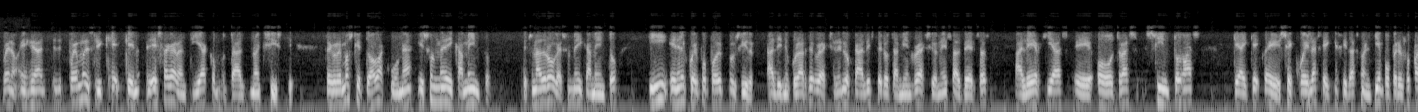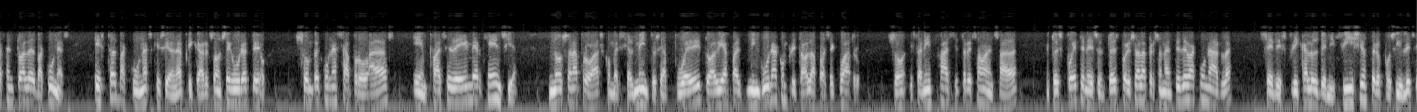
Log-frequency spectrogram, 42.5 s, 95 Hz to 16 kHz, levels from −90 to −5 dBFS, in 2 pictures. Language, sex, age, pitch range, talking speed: Spanish, male, 50-69, 115-150 Hz, 165 wpm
